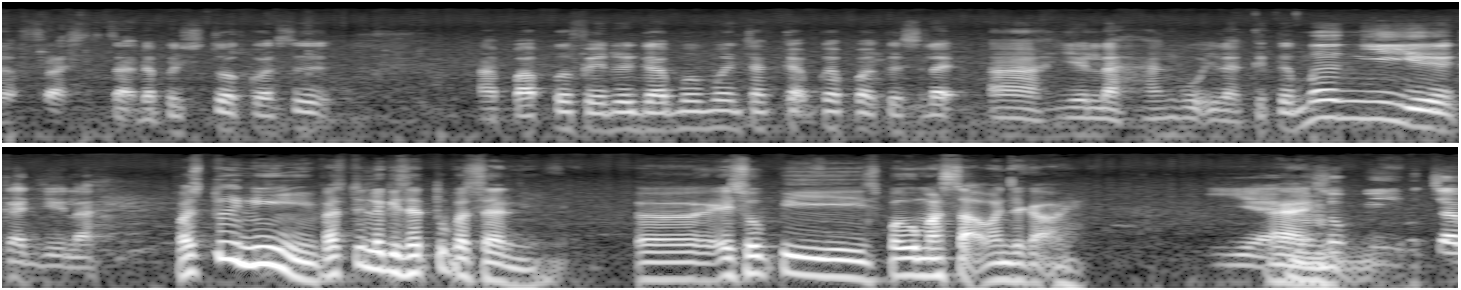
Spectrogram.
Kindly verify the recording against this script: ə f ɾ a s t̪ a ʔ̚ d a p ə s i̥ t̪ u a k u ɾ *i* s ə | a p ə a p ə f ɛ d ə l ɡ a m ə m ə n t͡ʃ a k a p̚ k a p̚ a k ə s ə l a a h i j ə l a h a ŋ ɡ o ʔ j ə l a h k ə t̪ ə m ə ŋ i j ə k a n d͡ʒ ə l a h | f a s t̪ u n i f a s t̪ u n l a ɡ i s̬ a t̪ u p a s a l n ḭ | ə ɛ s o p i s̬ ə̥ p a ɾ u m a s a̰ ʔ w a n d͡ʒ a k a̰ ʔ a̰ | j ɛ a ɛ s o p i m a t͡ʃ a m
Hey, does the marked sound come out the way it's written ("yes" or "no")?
no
